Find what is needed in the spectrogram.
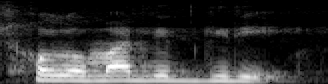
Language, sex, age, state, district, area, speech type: Bodo, male, 30-45, Assam, Chirang, urban, spontaneous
